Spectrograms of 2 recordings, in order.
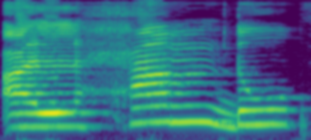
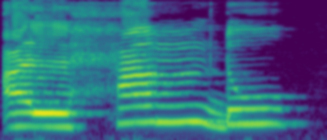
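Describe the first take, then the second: No difference in how they are said.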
